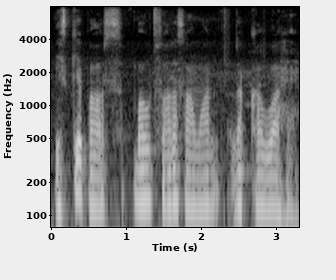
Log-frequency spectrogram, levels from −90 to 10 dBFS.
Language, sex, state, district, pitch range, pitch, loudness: Hindi, male, Uttar Pradesh, Saharanpur, 110-125 Hz, 115 Hz, -19 LUFS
